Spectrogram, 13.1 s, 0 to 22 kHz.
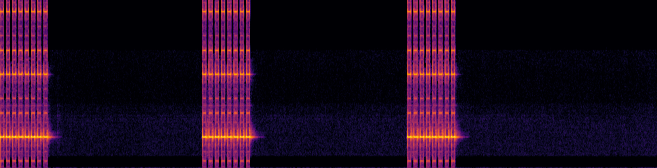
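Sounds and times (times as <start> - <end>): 
Nokia phone ringtone: 0.0 - 1.0, 4.0 - 5.1, 8.2 - 9.2.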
